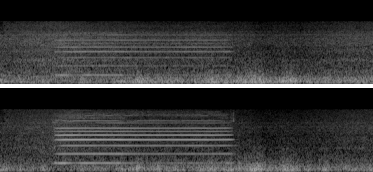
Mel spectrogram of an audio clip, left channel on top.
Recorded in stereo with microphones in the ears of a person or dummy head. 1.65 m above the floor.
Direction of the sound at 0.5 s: 50° right (ahead or behind).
